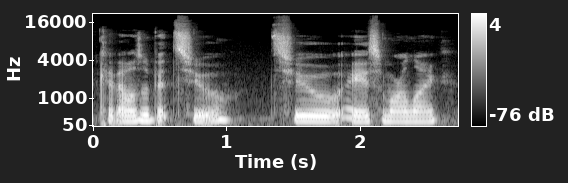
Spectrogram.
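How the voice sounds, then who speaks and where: A woman's voice: fairly low pitch, steady tone, normal speed, gravelly, darkish tone. A woman streaming a game, giving casual, exclamatory reactions to the story. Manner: reactive, blurts short exclamations. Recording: game music behind.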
